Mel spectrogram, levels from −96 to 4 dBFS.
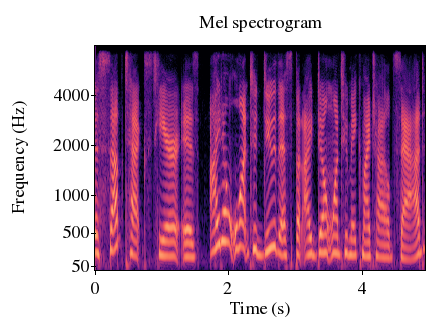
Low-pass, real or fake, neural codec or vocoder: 7.2 kHz; real; none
